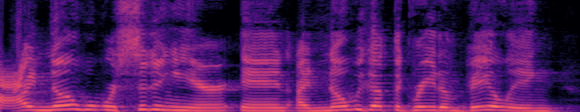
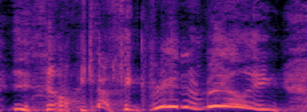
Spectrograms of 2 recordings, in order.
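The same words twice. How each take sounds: First: Said in the usual way. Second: Laughing through the words, pitch jumping up; laughing as you say it. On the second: Real, not acted.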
